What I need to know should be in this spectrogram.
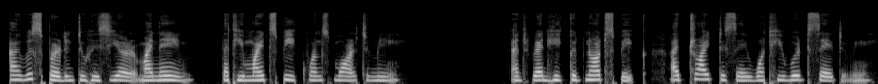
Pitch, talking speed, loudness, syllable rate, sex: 195 Hz, 210 wpm, -21 LUFS, 4.8 syllables/s, female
